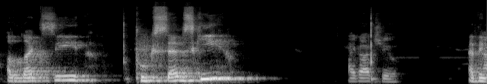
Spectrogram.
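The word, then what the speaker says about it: Pokuševski: I think Alexei Puksevsky is how you pronounce that. It's Alexei Pokusevsky. That's what it's pronounced.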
